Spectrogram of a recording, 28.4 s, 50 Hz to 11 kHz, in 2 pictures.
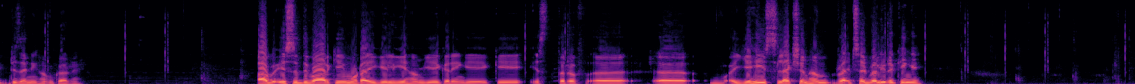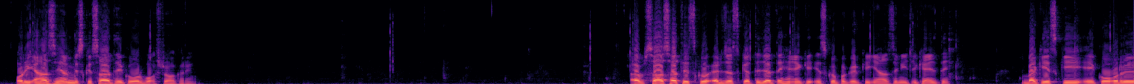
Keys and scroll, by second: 12.5 ctrl+space, 27.5 ctrl+space.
